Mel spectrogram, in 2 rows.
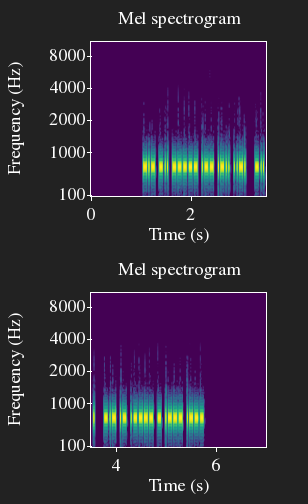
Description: Morse code, heard as a keyed tone, about 46 wpm, 700 Hz. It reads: KD0WLF DE KA1TJJ
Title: USA Callsign DE Callsign - 6 Characters - 45wpm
